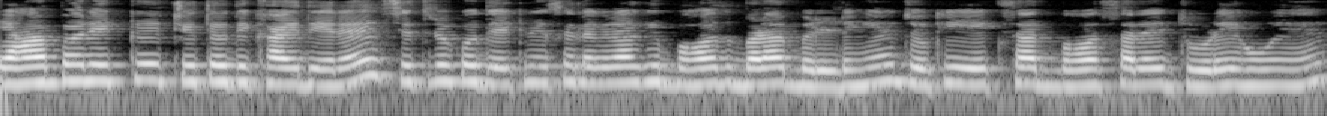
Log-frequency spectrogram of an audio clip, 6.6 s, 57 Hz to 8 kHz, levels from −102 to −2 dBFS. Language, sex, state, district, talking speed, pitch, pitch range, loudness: Hindi, female, Uttar Pradesh, Hamirpur, 260 wpm, 230 Hz, 215-250 Hz, -19 LUFS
